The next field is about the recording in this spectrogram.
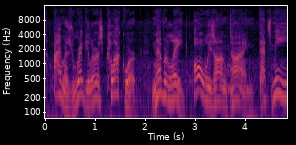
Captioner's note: none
